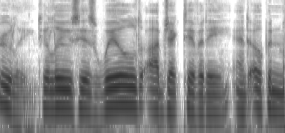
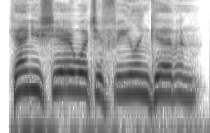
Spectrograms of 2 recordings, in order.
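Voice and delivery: high, blandly kind leader; 10 semitones higher than usual. A narrator's reading. Group leader gently affirms weeping Kevin, high and blandly kind. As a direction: soothe him like a patient therapist talking to a child. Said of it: "very blandly and kindly".

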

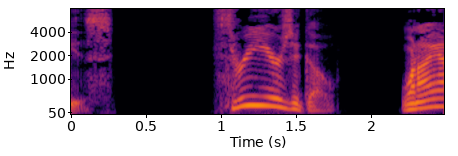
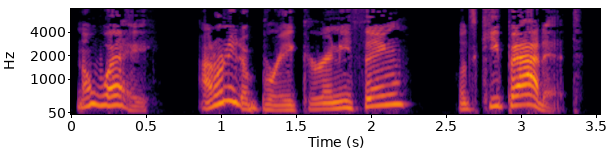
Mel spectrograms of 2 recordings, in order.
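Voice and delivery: raised, insistent refusal; eager protest; 5 semitones higher, 3 dB louder than usual. Acted. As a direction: push back hard, won't stop now. Youth refuses break, worked up.

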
